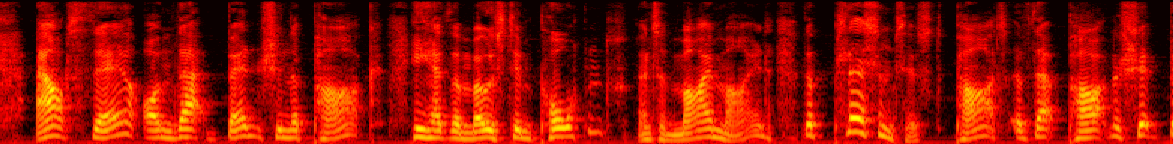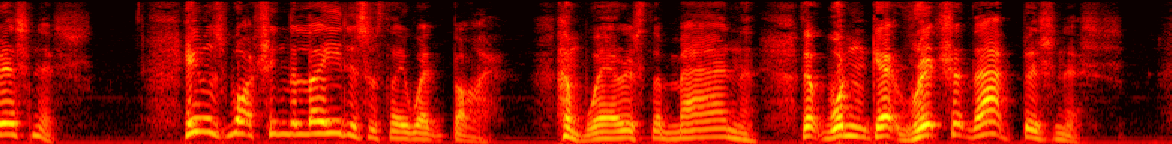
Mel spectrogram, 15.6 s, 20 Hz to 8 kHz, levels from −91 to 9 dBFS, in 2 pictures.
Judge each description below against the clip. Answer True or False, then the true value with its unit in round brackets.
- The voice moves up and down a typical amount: False (7.2 semitones)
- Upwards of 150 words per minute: True (175 wpm)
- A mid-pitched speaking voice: True (165 Hz)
